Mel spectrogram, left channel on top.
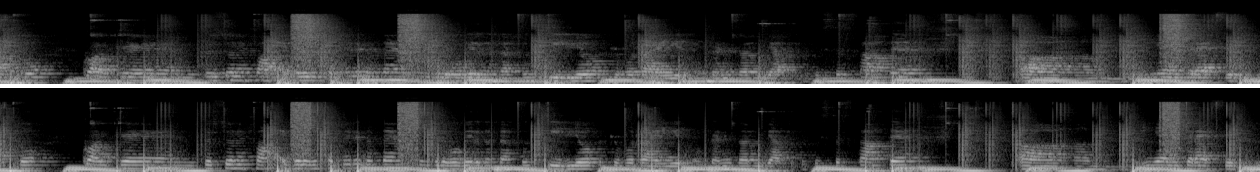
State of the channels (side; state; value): both; normal; correlation 0.35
